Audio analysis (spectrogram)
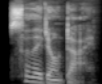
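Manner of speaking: ordinary talk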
